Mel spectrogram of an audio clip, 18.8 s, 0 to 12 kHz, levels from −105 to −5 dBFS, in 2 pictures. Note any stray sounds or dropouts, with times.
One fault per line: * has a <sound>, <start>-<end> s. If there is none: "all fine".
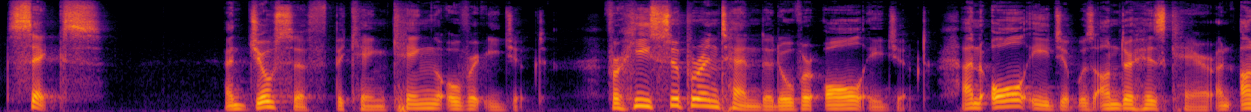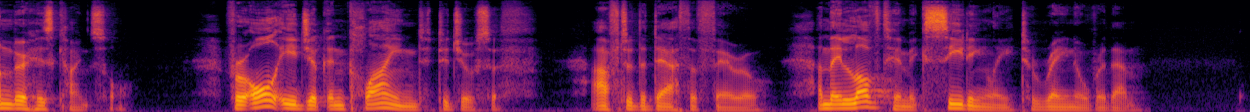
all fine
